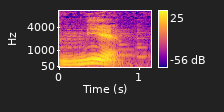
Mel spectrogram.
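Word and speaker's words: 面: For example, the first one is mian, which is a combination of mo and yan with the fourth tone. Mo ian, mian.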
